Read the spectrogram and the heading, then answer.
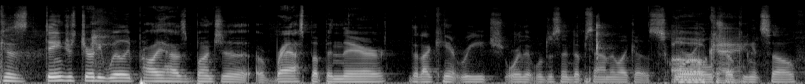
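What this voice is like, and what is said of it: Congested, slightly messed-up voice. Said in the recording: “My voice is a little messed up from having like a sinus infection”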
